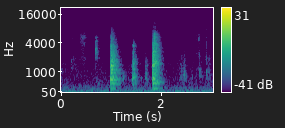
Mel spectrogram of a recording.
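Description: A small can is set down on a table with a knock.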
